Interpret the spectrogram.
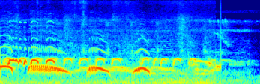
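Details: A local zebra dove, praised as a champion lure with a big voice, delivers a trilling burst of quick clipped coos over a few longer, rising-falling notes. The song fades out at the end.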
